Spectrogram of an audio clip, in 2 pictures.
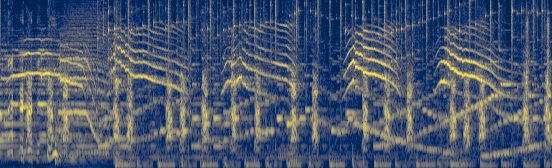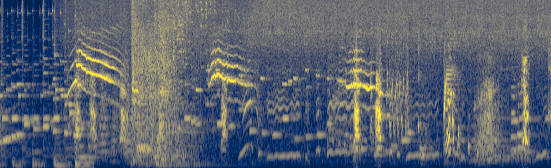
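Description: Cartoon soundtrack: upbeat music with a steady beat and many sliding, whistle-like notes for about the first twelve seconds. After that the beat stops and short cartoon vocal noises and sound effects follow.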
